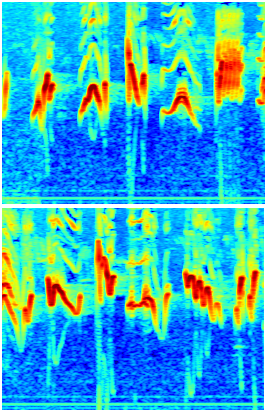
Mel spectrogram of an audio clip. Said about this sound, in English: And now, the up-tempo performance of the black-headed grosbeak. Listen for the rollicking song of the black-headed grosbeak this summer, especially in streamside woods. Its singer could have come all the way from southern Mexico.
